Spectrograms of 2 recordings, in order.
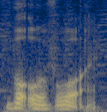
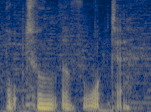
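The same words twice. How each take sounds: First: The T sounds are dropped or softened. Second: The T sounds are clearly pronounced. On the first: The speaker calls it wrong. "rather than ignoring the T's" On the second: The speaker calls it right. "pronounce the T's with emphasis"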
